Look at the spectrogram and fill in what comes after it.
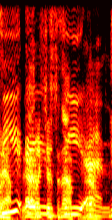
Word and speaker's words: DAZN: D A Z N. So you know, that's how they pronounce D-A-Z-N.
